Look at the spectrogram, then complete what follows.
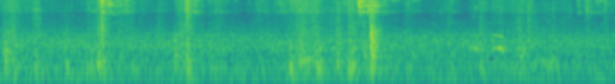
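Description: Month-old puppies moving and playing about a wooden pen floor strewn with shavings: scattered scrapes and rustles, the loudest about a second and a half in and again past the five-second mark. A couple of faint, short puppy whimpers near the end.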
